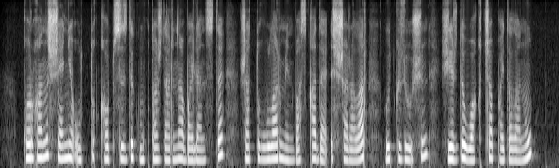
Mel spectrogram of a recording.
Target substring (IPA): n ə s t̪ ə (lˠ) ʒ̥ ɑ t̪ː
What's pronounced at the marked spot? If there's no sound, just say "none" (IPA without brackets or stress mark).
none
